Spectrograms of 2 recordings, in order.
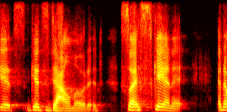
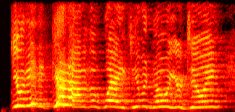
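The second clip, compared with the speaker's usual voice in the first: mock yelling, much higher and faster; 13 semitones higher than usual. Retelling what people yelled at the speaker before blacking out; retelling angry yelling. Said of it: "them yelling at me".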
